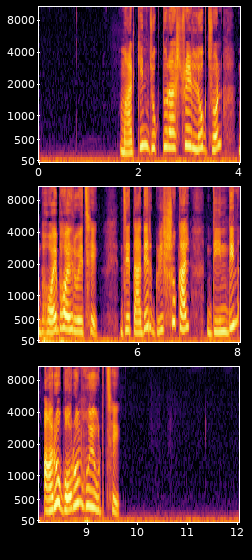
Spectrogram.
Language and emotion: Bengali, fearful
